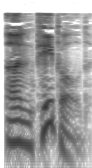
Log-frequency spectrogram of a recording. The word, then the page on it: unpeopled: British English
